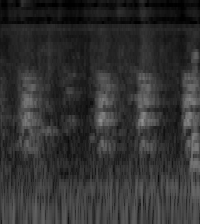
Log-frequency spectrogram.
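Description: A dog barking in short, evenly spaced barks, about five in two seconds.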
